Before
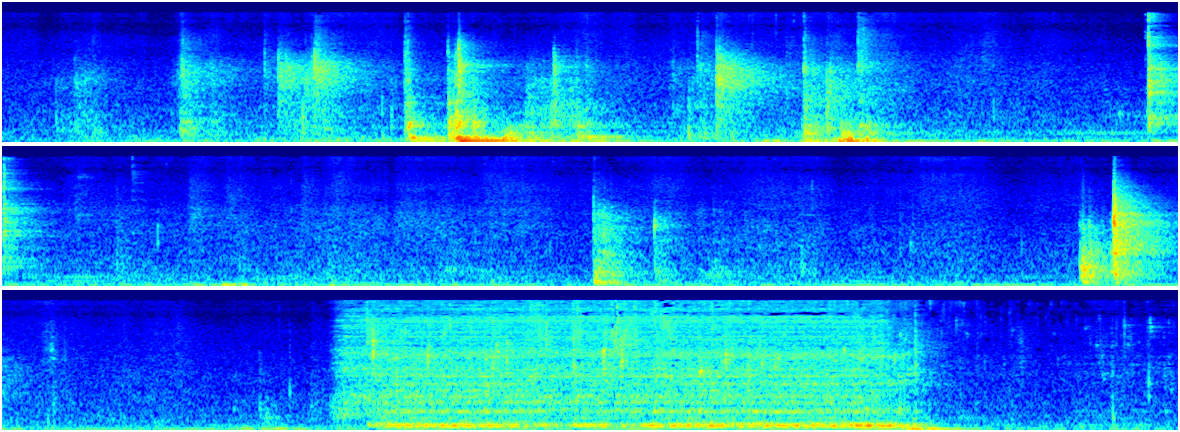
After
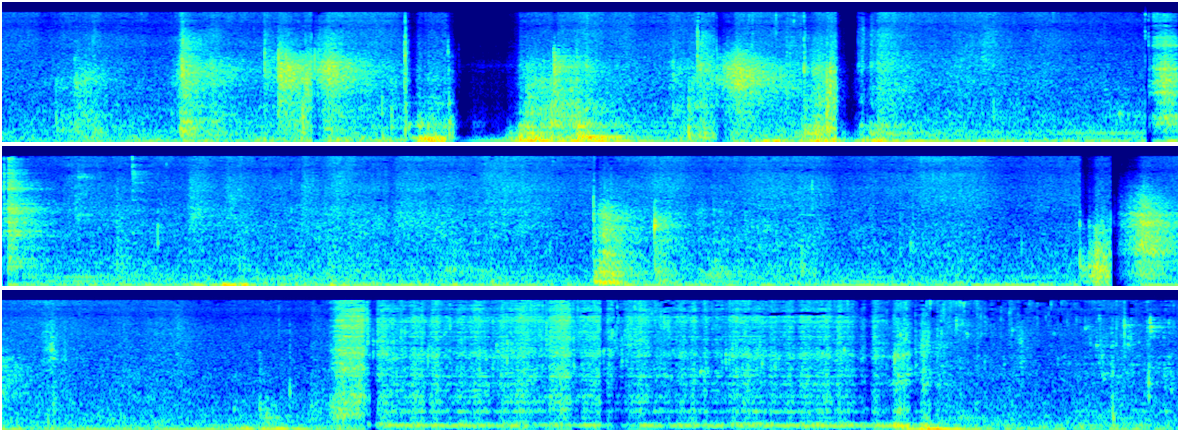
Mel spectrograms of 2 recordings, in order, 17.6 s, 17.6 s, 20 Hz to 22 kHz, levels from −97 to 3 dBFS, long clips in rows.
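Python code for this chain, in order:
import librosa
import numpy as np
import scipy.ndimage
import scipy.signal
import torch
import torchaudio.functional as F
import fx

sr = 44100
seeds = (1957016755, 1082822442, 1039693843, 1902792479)

y = fx.high_shelf(x, sr, hz=3800.0, db=10.0)
y = fx.over_compress(y, sr, threshold_db=-35.0, ratio=-0.5)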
